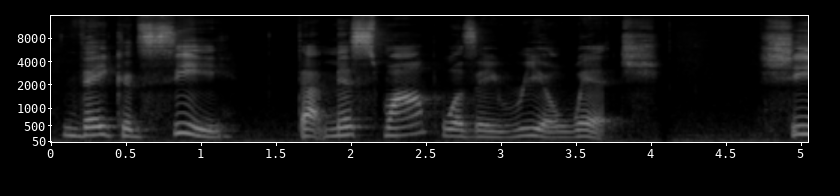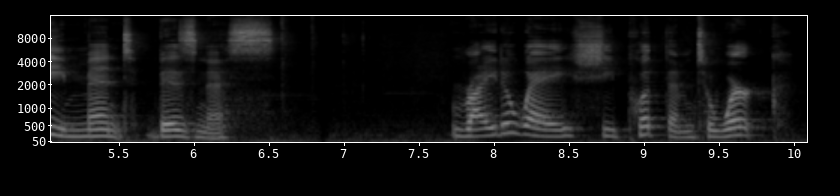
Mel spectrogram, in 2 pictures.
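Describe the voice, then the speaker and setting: Slow-paced woman reading a children's story. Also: mid-range voice. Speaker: storybook reader. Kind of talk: children's story read aloud.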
